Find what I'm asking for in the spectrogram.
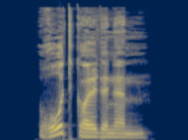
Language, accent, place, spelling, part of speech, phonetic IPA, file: German, Germany, Berlin, rotgoldenem, adjective, [ˈʁoːtˌɡɔldənəm], De-rotgoldenem.ogg
- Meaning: strong dative masculine/neuter singular of rotgolden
